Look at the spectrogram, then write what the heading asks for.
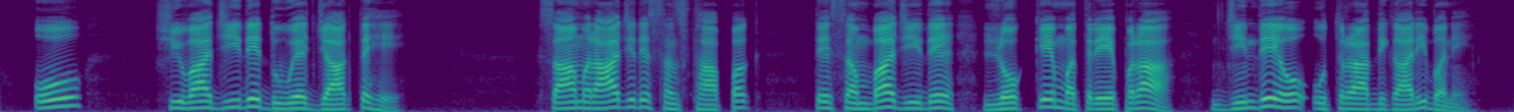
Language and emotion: Dogri, neutral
